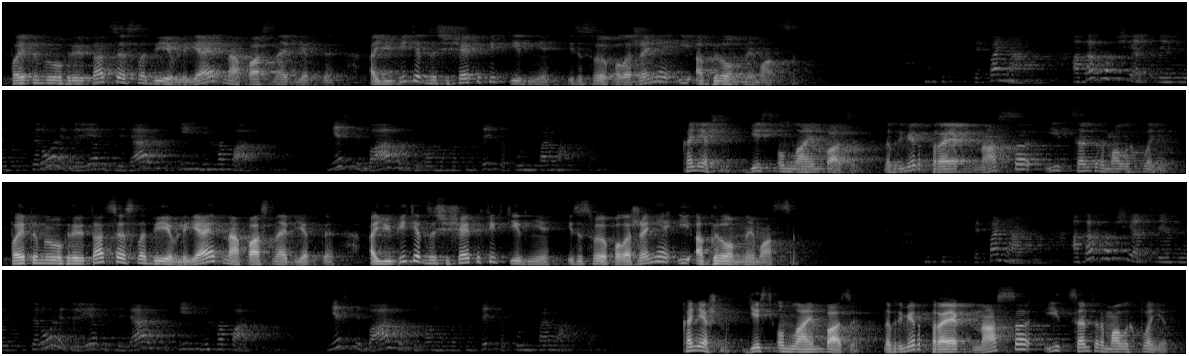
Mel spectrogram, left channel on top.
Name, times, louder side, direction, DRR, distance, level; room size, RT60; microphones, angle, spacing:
voice 1, 0.1-7.9 18.7-20.4 20.7-23.5, right 7 dB, 90° right, 12 dB, 0.3 m, -29 dB
voice 2, 3.9-4.4 8.8-9.4 9.7-17.9, equal, 50° right, -2 dB, 1.1 m, -48 dB
12.0 x 4.2 x 7.4 m, 1.3 s
head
